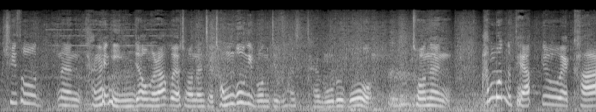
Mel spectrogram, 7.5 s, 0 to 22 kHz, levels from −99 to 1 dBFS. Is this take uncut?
no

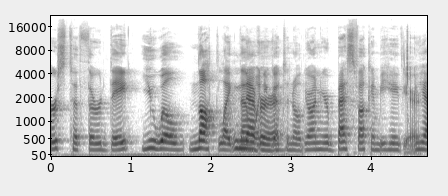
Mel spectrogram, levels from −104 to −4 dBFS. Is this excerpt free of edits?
no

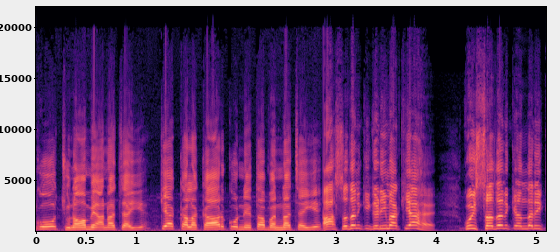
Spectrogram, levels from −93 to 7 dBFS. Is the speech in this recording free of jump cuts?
no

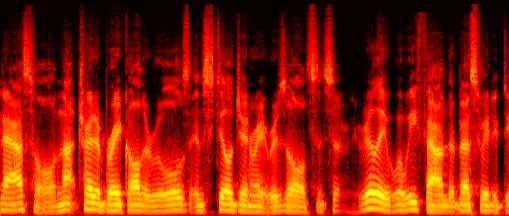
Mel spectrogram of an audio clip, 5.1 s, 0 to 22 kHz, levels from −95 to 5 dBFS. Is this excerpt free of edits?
no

